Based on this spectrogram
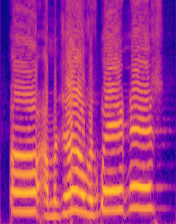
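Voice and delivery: high, loud put-on voice of a caller; mock caller voice. Host mocking a caller who wants a disguised voice, high put-on voice.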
